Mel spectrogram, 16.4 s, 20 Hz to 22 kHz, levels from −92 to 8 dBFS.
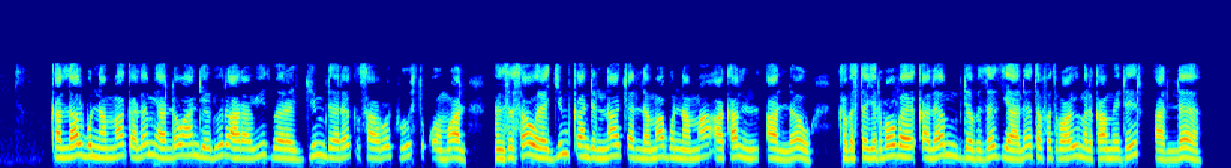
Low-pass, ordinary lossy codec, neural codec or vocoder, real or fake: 5.4 kHz; MP3, 48 kbps; none; real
